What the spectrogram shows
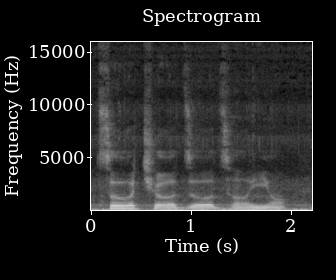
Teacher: च वर्ग कोणसा आहे तालभ्यः म्हणजे च छ ज झ ञ आपली जीभ टाळूला लागते म्हणून त्याला तालव्य म्हटलं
